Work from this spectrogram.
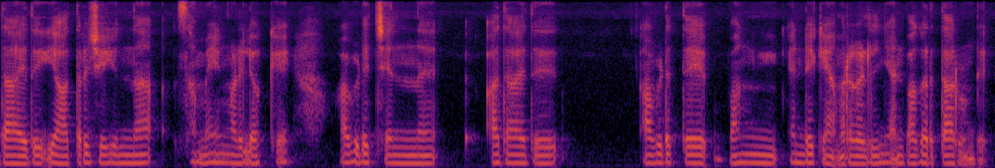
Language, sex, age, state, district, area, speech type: Malayalam, female, 18-30, Kerala, Kannur, rural, spontaneous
